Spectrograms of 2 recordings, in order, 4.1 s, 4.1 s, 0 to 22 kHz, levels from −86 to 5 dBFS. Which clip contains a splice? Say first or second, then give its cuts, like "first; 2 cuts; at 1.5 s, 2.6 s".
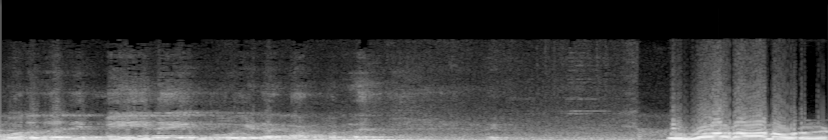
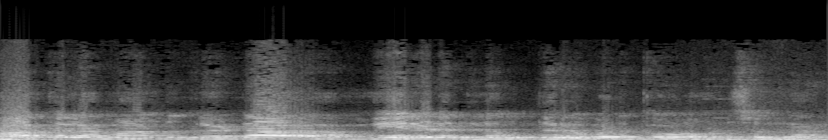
first; 1 cut; at 3.1 s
